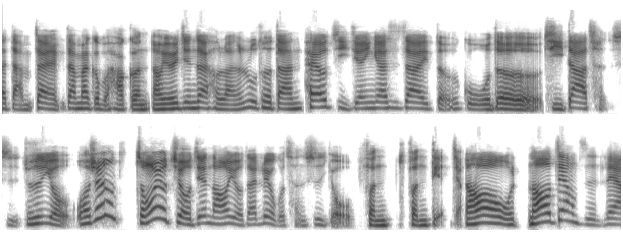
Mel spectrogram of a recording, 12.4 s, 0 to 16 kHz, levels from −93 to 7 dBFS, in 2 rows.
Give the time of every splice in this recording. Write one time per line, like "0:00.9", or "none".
none

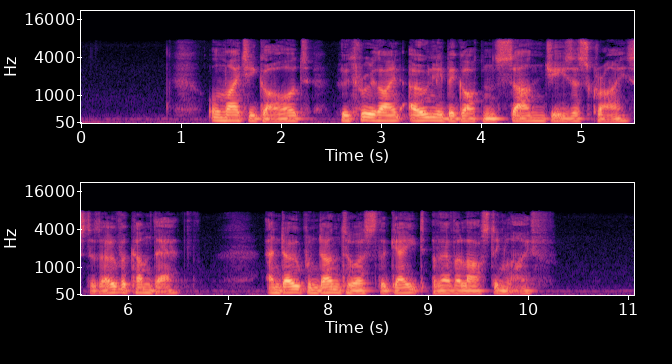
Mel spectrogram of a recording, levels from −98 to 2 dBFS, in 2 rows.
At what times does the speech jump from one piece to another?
none

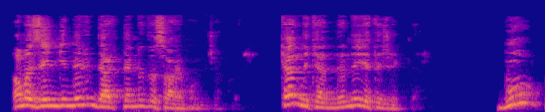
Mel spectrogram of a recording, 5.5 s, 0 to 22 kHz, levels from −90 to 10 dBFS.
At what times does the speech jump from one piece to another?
0:02.7

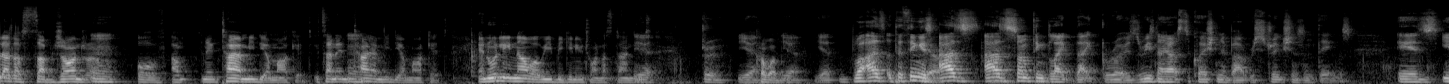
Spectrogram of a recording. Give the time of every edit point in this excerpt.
0:07.0

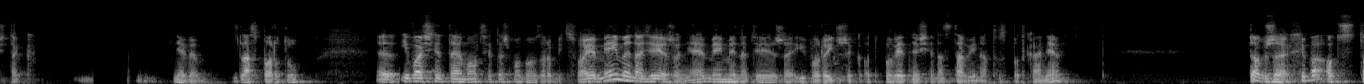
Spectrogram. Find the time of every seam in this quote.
0:04.0

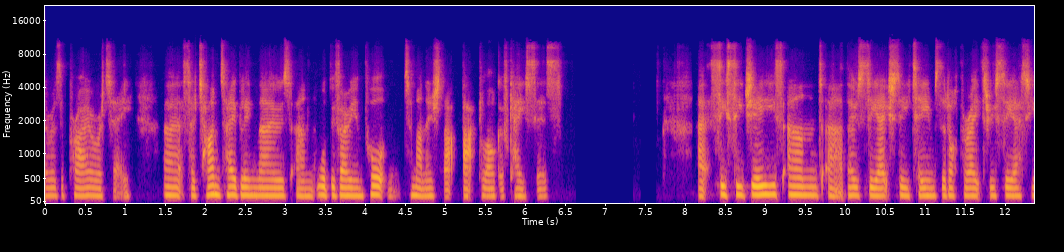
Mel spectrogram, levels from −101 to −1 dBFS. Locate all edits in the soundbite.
0:03.4
0:08.1

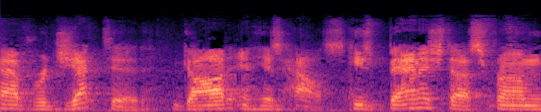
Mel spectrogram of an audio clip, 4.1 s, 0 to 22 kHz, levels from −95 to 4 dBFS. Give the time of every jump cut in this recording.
0:02.6

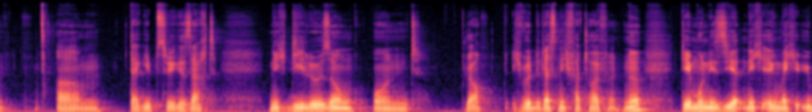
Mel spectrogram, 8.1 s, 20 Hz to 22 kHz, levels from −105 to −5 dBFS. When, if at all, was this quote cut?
none

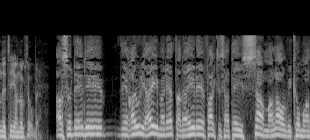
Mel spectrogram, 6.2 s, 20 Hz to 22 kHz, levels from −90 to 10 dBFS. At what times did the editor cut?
none

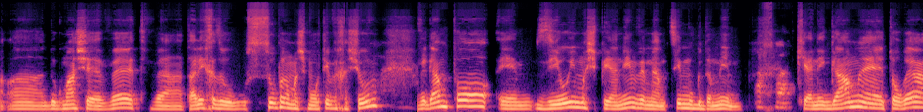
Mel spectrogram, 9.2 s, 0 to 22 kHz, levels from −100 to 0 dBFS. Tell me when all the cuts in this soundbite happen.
0:04.2

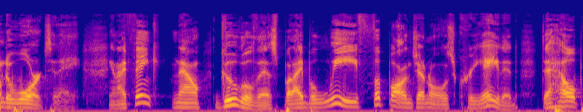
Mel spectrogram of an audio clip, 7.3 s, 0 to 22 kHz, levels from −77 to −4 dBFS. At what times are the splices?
0:01.4
0:02.6

